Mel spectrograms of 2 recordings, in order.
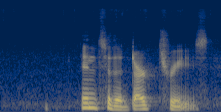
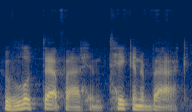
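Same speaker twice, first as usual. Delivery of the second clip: ordinary delivery, nothing marked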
